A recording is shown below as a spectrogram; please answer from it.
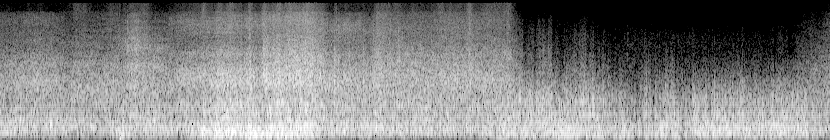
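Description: Large sea waves break with overflowing white surf, a loud, continuous roar of crashing water with wind buffeting the microphone, swelling briefly in the middle.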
